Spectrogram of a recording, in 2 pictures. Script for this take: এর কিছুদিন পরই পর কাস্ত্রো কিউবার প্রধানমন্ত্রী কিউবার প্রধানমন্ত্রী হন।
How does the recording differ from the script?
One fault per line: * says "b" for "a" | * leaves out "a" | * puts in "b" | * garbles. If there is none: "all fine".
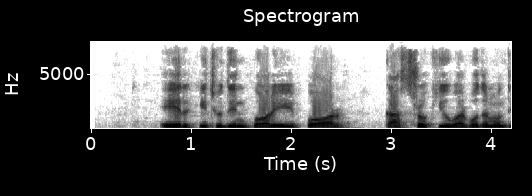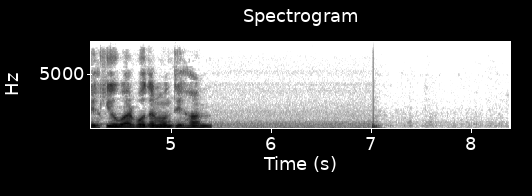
all fine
